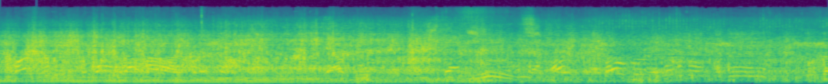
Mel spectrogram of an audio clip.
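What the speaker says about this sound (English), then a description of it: "let you see the top of the beautiful Corsair" A Corsair propeller airplane roars past close and loud at an air show, its engine pitch sweeping as it flies by, with people talking over the noise.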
